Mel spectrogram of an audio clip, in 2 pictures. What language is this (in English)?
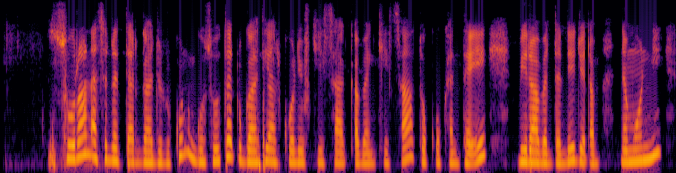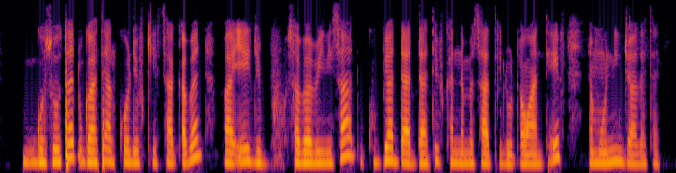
Oromo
